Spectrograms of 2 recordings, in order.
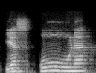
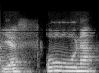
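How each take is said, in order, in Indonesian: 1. Huruf tengahnya bunyi 's' biasa. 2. Huruf tengahnya bunyi 'th' seperti pada 'think'. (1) "membaca sin dengan sa" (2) "dibaca yasquna, keliru"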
